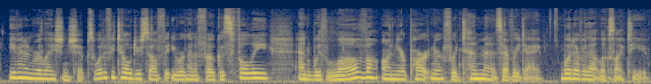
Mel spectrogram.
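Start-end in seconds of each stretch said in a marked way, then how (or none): none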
